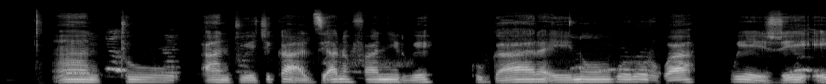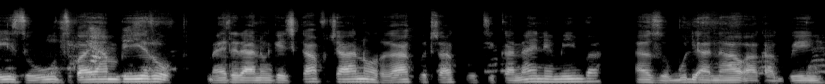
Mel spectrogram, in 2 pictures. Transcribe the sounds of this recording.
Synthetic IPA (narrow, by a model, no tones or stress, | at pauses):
antʰue̞t͡ʃika̰d͡ziano̞fanirwe̞ | kuɡʱaɾaeino̞ːŋɡo̞ɾo̞rwa | uje̞ʐe̞eizo̞ud͡zwajambiro̞ | maeɾirano̞ŋɡe̞t͡ʃi̥kafu̥t͡ʃaːno̞rwakuitirak̚utikanaine̞mimbaː | izo̞ɓuɗianawo̞akaɡʱwiːɲa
